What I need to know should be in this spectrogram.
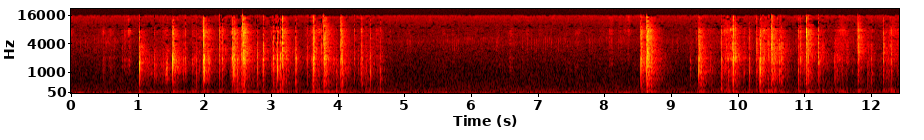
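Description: Small hard parts click and rattle against a plastic case.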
